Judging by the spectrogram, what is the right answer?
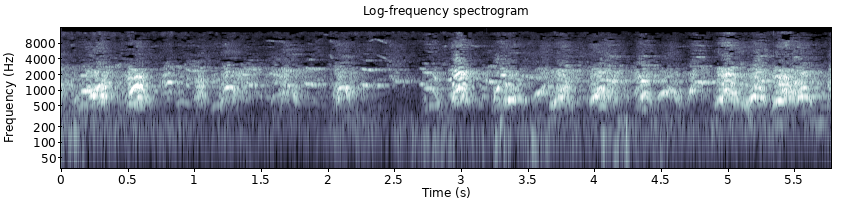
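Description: Dogs playing, with quick high-pitched yaps and barks coming several times a second and a brief lull a little past the middle.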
